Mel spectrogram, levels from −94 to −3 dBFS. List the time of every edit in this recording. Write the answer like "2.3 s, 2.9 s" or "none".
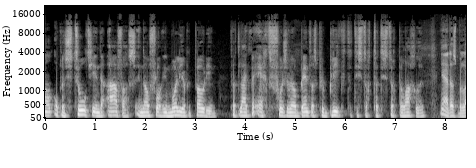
3.5 s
